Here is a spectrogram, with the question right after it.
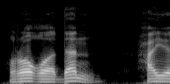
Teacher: র গাইন জবর গ দাল দুই জবর দান রদান এখানে কিন্তু কোন গুন্না হবে না তানভীনের পরে হা এখানে স্পষ্ট করে পড়তে হবে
